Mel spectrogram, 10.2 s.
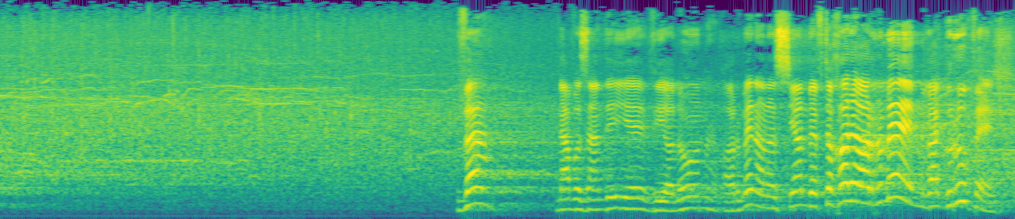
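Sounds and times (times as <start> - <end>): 
concert audience applause for the musicians: 0.0 - 5.8
speech: 4.6 - 5.0, 5.6 - 10.1.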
